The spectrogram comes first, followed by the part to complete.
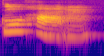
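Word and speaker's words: ご飯: So for example, gohan, that's high, low, low. Gohan. And including the particle, it stays low. Gohan ga.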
